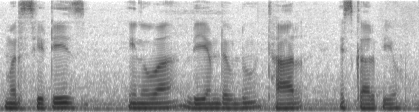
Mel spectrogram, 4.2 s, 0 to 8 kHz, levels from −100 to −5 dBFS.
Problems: constant background noise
